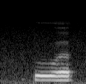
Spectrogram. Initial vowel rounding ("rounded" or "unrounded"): rounded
